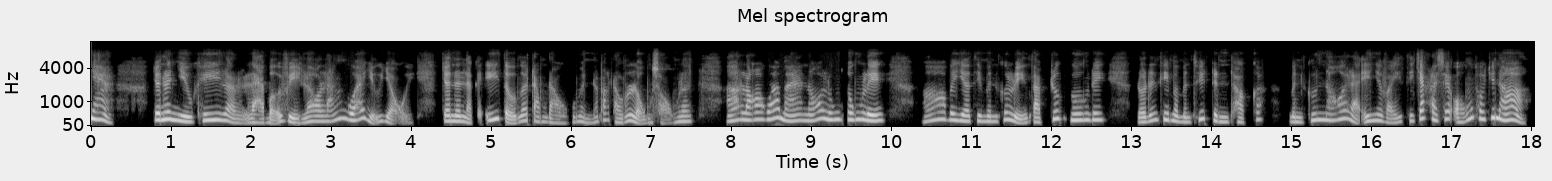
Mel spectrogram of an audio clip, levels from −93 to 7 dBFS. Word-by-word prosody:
nha. 275 - +4 0.5
Cho 265 - +8
nên 275 0 +6
nhiều 205 -5 +4
khi 260 +5 +2
là 225 -9 0
là 160 -1 -2
bởi 215 - 0
vì 175 -7 +3
lo 205 +6 -1
lắng 235 +10 -2
quá 255 +4 +3
dữ 215 -10 -2
dội, 165 -3 -5 0.3
cho 220 -1 +4
nên 210 -2 +3
là 155 - -1
cái - - -9
ý 285 +4 +3
tưởng 140 -1 +2
ở 225 +3 +1
trong 195 -1 -4
đầu 145 -5 -7
của 185 - -9
mình 185 -7 -6
nó 190 - -8
bắt 265 +4 -8
đầu 160 -1 -4
nó 215 - -3
lộn 200 -11 +1
xộn 160 - -6
lên, 205 0 -1 0.4
đó, 230 +4 0
lo 275 +1 +1
quá 315 +4 +2
mà, 235 0 0
nói 245 +7 -1
lung 280 0 +2
tung 280 0 +2
liền. 240 -2 +6 0.5
Đó, 265 +7 -2
bây 260 -2 +2
giờ 230 -2 +4
thì 220 - 0
mình 205 -1 -2
cứ 280 - 0
luyện 165 - +2
tập 180 -2 -1
trước 305 +2 +1
gương 255 +1 +2
đi, 265 0 0 0.4
rồi 180 +1 +1
đến 235 +6 -1
khi 270 0 +1
mà 235 -3 +1
mình 185 -3 -2
thuyết 300 +1 0
trình 190 -6 0
thật 175 -3 -6
á, 280 0 -8 0.3
mình 185 -1 -2
cứ 250 - -1
nói 270 +4 -1
lại 230 - -2
y 210 - +1
như 235 0 0
vậy 170 -1 -6
thì 220 - -5
chắc 315 +6 0
là 260 - +2
sẽ 300 +6 -1
ổn 275 - -1
thôi 305 -2 +1
chứ 355 - +4
nà. 255 - +4
235 Hz, 250 wpm, -20 LUFS, 195-270 Hz, 0.5 s, Cho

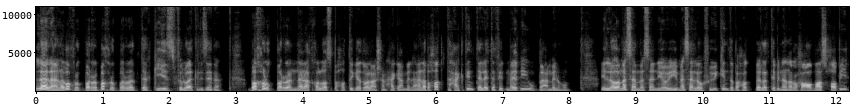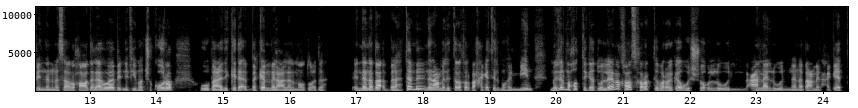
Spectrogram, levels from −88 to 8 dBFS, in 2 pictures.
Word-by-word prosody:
لأ، 175 +4 +12
لأ، 140 -3 +8
أنا 145 +3 +4
باخرج 190 -7 +3
برّه 145 -1 +3
باخرج 150 -3 +4
برّه 130 -2 -1
التركيز 130 +5 -4
في - - -15
الوقت 150 -3 +1
اللي 100 - -13
زي 105 0 -6
ده. - - -12 0.4
باخرج 185 -4 +6
بره 150 +2 +3
إن 130 0 -7
أنا 145 0 +2
خلاص 135 +4 -2
باحط 140 -3 -8
جدول 130 0 -1
عشان 110 -1 -4
حاجة 120 +1 -5
أعملها. 105 +1 -7
أنا 145 - +2
باحط 205 +9 +1
حاجتين، 150 +7 -3
3 160 -4 0
في 125 -5 -6
دماغي 165 +9 -3
وباعملهم. 120 - -6 0.5
اللي 120 +4 +2
هو 155 - +7
مثلًا، 175 -6 +3
مثلًا 130 -4 -3
اللي 120 +6 -4
هو 140 - 0
إيه، 120 -2 -1
مثلًا 145 +1 -2
لو 130 - 0
في 130 +5 -7
weekend 170 -5 -5
باحط 135 +1 -4
بارتب 135 +1 -2
إن 120 - -10
أنا 125 -1 -2
أروح 135 +4 -3
أقعد 145 0 +4
مع 125 -2 +4
أصحابي، 155 +9 -1
بإن 120 -8 -5
أنا 115 +1 -7
مثلًا 130 -1 -2
أروح 125 +3 -1
أقعد 135 0 +4
على - - +2
القهوة، 170 +2 +5
بإن 130 -9 -5
في 135 - -7
ماتش 125 0 -6
كورة، 170 +4 +1 0.4
وبعد 115 -1 0
كده 155 +5 0
باكمّل 150 -8 0
على 105 +1 -1
الموضوع 105 -1 -8
ده، - - -12 0.4
إن 135 +3 -5
أنا 155 0 +5
ب 160 -4 +5
باهتم 190 +10 +2
إن 185 -4 -3
أنا 170 - +3
أعمل 160 -4 +1
ال3، 155 +5 -2
4 160 - 0
حاجات 150 +2 -3
المُهمين 130 +4 -6 0.3
من 150 +1 -2
غير 220 - +5
ما 175 - +1
أحط 190 -5 -1
جدول، 130 -4 -2
لأن - - +6
أنا 290 - +4
خلاص 215 +4 +4
خرجت 185 -7 +1
برّه 140 +2 0
جو 140 +2 -2
الشغل 145 +3 -6
والعمل، 115 +7 -2
وإن 110 -3 -11
أنا 120 +1 -5
باعمل 125 -3 -2
حاجات. - - -4
135 Hz, 230 wpm, -23 LUFS, 120-155 Hz, 0.5 s, لأ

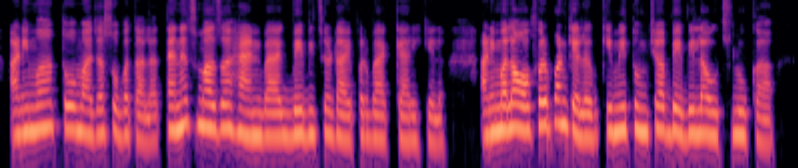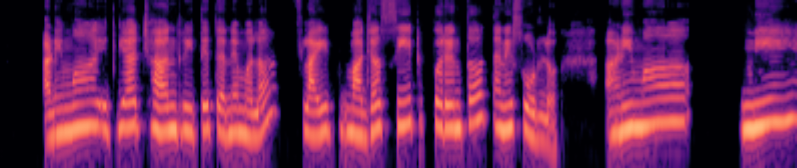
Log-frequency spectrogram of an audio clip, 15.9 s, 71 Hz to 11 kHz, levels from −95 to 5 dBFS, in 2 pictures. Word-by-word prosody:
.आणि 205 +2 +2
मग 240 +3 +2
तो 230 -1 +1
माझ्यासोबत 205 -1 -2
आला. 165 -1 -4
त्यानेच 240 +4 +2
माझं 240 -1 +3
हँडबॅग, 190 -2 +1
बेबीचं 200 0 -1
डायपर 185 0 -3
बॅग 175 -1 -2
कॅरी 170 -2 -5
केलं 160 -3 -7 0.4
आणि 200 +2 +3
मला 230 +2 +6
ऑफर 260 +4 +3
पण 280 -2 +3
केलं 185 -5 +2
की 220 - -1
मी 220 +1 +3
तुमच्या 225 0 +1
बेबीला 205 -1 +1
उचलू 195 +1 -2
का? 160 -3 -6 0.7
आणि 190 +4 +1
मग 250 +2 +2
इतक्या 245 +2 -1
छान 230 -1 +3
रीते 225 0 -2
त्याने 210 -1 -2
मला 200 0 -2 0.3
फ्लाइट 205 +1 0 0.2
माझ्या 205 +2 +1
सीटपर्यंत 255 -1 -1 0.2
त्याने 240 -2 +2
सोडलं. 210 -9 -4 0.5
आणि 215 +4 +3
मग 285 +3 +1
अ, - - -16 0.6
मी 285 +6 +4
220 Hz, 150 wpm, -22 LUFS, 195-245 Hz, 0.7 s, मला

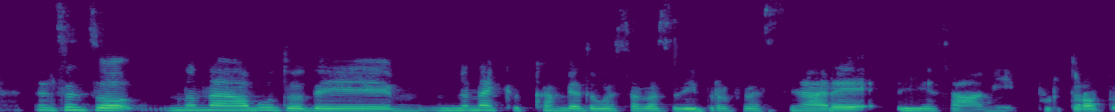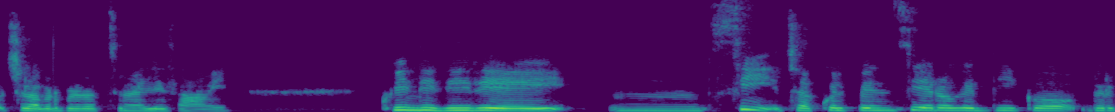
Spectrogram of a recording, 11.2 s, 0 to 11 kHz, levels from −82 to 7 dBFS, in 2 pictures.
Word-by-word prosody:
nel 230 -2 -6
senso, 230 -3 +1
non 230 +1 -4
ha 225 -1 +2
avuto 225 -3 -1
de 185 -2 -1 0.2
non 215 +2 -3
è 230 - +1
che 210 - -10
ho - - -17
cambiato 195 -2 -3
questa 185 +1 -4
cosa 190 -1 -4
di 185 0 +2
procrastinare 190 +4 -3
gli 190 -1 -2
esami, 165 -2 -7
purtroppo, 175 -3 -4
cioè 200 - -1
la 185 - +5
preparazione 185 0 -3
agli 180 - -2
esami. 160 -2 -7 0.7
Quindi 235 -3 +5
direi, 210 - +6 0.2
mhmm, 195 -1 -9
sì, 295 -4 +2
c'è 210 -2 -1
quel 225 -2 +1
pensiero 220 +1 +2
che 215 -2 +3
dico 205 -1 -1
per 210 -1 -2
200 Hz, 180 wpm, -25 LUFS, 185-220 Hz, 0.7 s, direi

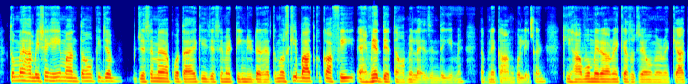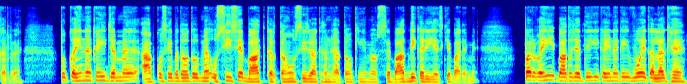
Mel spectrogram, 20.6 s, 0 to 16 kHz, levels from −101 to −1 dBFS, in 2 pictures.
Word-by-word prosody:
तो 170 - -1
मैं 170 +1 +1
हमेशा 155 0 +1
यही 160 0 -1
मानता 145 0 -1
हूँ 150 0 -3
कि 155 - -7
जब 145 -1 -2 0.3
जैसे 125 +2 -2
मैं 135 -1 +3
आपको 130 0 +1
बताया 115 0 +1
कि 130 -1 -4
जैसे 120 +1 -6
मेरा 120 -1 -2
टीम 120 -1 -3
लीडर 110 -1 -1
है, 110 - -3
तो 125 - -11
मैं 135 0 0
उसकी 150 +7 -2
बात 140 -1 +6
को - - -18
काफ़ी 145 +2 +1
अहमियत 135 +7 +3
देता 120 -3 -1
हूँ 100 - -8
अपनी 110 +1 -6
लाइ 95 0 -5
ज़िंदगी 95 0 -12
में, 110 +5 -15 0.3
अपने 110 -1 -8
काम 90 +1 -6
को 105 - -8
लेकर, 115 +5 -9 0.3
कि, 125 - -6
"हाँ, 110 -1 +1
वो 120 +2 0
मेरे 120 -1 +4
बारे 115 -1 +2
में 115 -1 -1
क्या - - -1
सोच 110 -1 -10
रहे 110 - -1
हैं? - - -1
वो 110 - -5
मेरे 105 0 -7
बारे 100 0 -8
में - - -19
क्या - - +1
कर - - -6
रहा - - -11
है?" - - -20 0.6
तो 160 - -2
कहीं 155 +2 +3
न 175 0 +2
कहीं 175 0 -2
जब 160 +1 +2
मैं 160 +1 0 0.3
आपको 125 +5 -2
सही 150 +2 -2
बताऊँ, 145 -1 0
तो 150 0 +1
मैं 145 0 0
उसी 155 +7 -2
से 165 +5 +3
बात 125 +2 +6
करता 120 - -2
हूँ, 125 +2 -1
उसे 125 +3 -4
ही 130 - -1
जाके 120 -1 0
समझाता 115 -2 -4
हूँ 110 - -8
कि 120 0 -10
मैं 115 -1 -8
उससे 110 +4 -5
बात 125 +2 +5
भी 150 +4 +2
करी 120 -4 0
है 110 - -2
इसके 105 - -6
बारे 100 0 -4
में। - - -15 0.7
पर 185 -1 +8
वही 170 +4 +3
बात 160 0 +5
हो 165 - -2
जाती 160 -1 +1
है - - -2
कि 170 - -4
कहीं 155 0 0
न 160 - -1
कहीं 165 +1 -3
वो 160 +2 +3
एक 165 - 0
अलग 140 0 +5
है। 135 0 +2
130 Hz, 285 wpm, -21 LUFS, 115-150 Hz, 0.7 s, पर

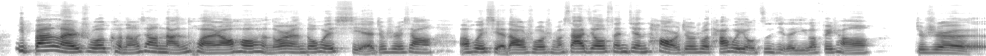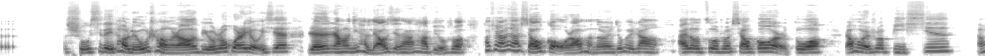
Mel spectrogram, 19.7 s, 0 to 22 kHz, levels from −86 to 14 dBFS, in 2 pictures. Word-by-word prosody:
一 300 - -3
般 295 +2 +6
来 225 -4 +7
说 235 -1 -1
可 230 - -6
能 180 +3 -4
像 240 -5 -1
男 175 +2 -1
团， 235 -9 +1
然 180 +2 +5
后 225 -2 +3
很 225 -5 -5
多 195 +5 0
人 205 -2 -1
都 210 0 -2
会 220 -1 -2
写， 225 -4 -6
就 200 +1 -10
是 205 -1 -7
像， 195 -4 -1 0.3
呃， 205 - -1
会 220 0 -1
写 230 +7 -2
到 180 0 +4
说 190 0 -4
什 195 -1 -16
么 175 - -9
撒 215 +1 +4
娇 220 0 +1
三 230 +1 -6
件 230 -2 -5
套 270 +4 +3
儿， 170 - 0
就 205 +2 -6
是 200 - -5
说 205 -1 -2
他 210 +2 +1
会 230 -2 -3
有 160 - -4
自 215 +4 -13
己 190 - -15
的 150 - -7
一 160 +1 -13
个 180 +2 -6
非 200 +2 -8
常， 170 -5 -4 0.5
就 190 - -9
是， 190 - 0 0.8
熟 200 -1 -6
悉 215 - -15
的 230 - +2
一 - - +3
套 - - +3
流 200 +1 0
程。 255 -9 +1
然 175 0 +5
后 200 - +2
比 195 - -10
如 185 +1 0
说， 230 +2 +1
或 - - +2
者 230 - +4
有 - - +1
一 - - -4
些 235 +3 -1 0.2
人， 190 +3 +4
然 205 -1 +4
后 225 - +1
你 225 - -8
很 255 -8 -6
了 165 - +4
解 225 - -6
他， 195 -1 -1
他 215 0 -1
比 205 - -12
如 155 - -5
说， 200 -2 -1 0.2
他 310 - -7
非 335 - -6
常 295 +2 0
像 285 -2 -1
小 210 -8 +4
狗， 310 -1 +1
然 170 - +4
后 190 - +1
很 - - -9
多 190 - -6
人 205 0 -3
就 220 - -7
会 220 - -7
让 210 -3 -2 0.2
Idol 215 +1 +1
做 215 0 -3
说 210 0 -4
小 205 -2 +2
狗 230 +3 -1
耳 235 - +3
朵， 200 +1 +3 0.2
那 - - +1
或 240 - -1
者 195 - +3
说 230 - -4
比 210 -4 -13
心， 260 +7 -11 0.4
然 - - -8
210 Hz, 330 characters per minute, -22 LUFS, 190-230 Hz, 0.8 s, 来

